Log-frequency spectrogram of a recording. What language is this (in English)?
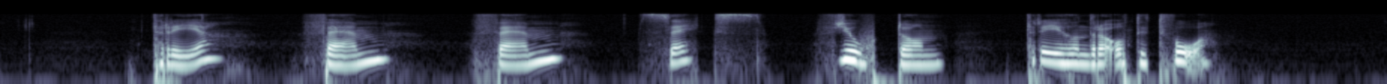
Swedish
